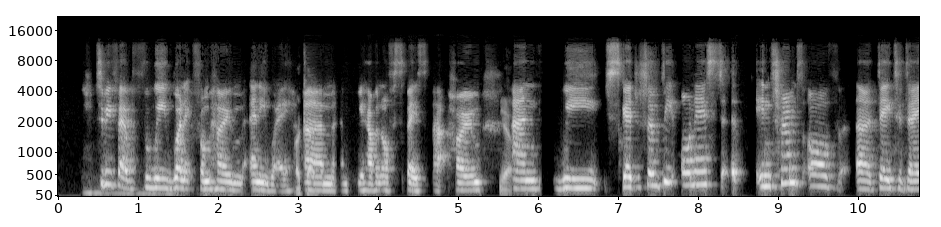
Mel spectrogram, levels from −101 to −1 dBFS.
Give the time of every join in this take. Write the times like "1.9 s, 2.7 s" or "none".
7.5 s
